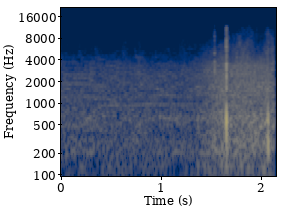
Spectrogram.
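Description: Ballpark crowd murmuring. About one and a half seconds in, a baseball pitch lands in the catcher's mitt with a single sharp smack, and the crowd noise swells.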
